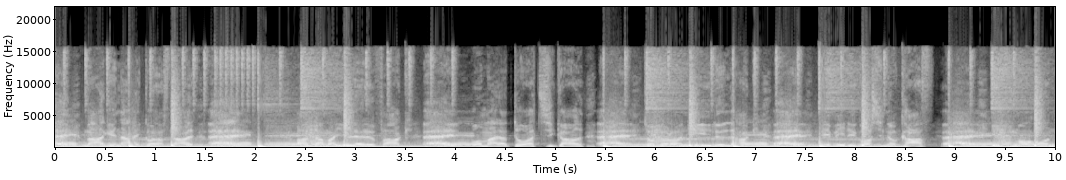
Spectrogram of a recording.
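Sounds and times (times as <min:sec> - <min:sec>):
rapping over deep bass: 0:00.0 - 0:10.0
booming kick drum: 0:02.0 - 0:02.4, 0:05.5 - 0:05.9.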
